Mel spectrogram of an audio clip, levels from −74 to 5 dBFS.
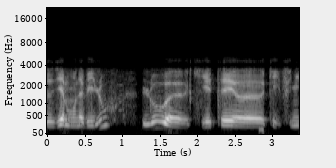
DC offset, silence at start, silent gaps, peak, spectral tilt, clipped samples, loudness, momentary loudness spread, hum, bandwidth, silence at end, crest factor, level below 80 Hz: under 0.1%; 0 s; none; -2 dBFS; -6.5 dB/octave; under 0.1%; -21 LUFS; 15 LU; none; 5.2 kHz; 0 s; 18 dB; -78 dBFS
